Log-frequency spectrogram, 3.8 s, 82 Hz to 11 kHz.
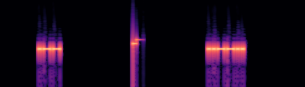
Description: Morse code, heard as a keyed tone, about 40 wpm, 700 Hz. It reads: W ?
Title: Single Character (Letter:Number:Punctuation:Prosign) Alt 40wpm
